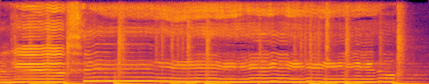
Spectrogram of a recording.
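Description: Soul song: a woman's voice holds one long note that steps up in pitch about a second in and then slowly sinks, over a bass line of short low notes.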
